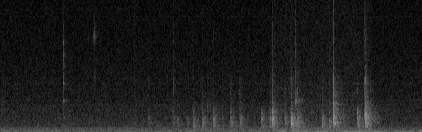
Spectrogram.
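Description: Light clicks and taps of small screws being threaded in and tightened with a hand tool, sparse at first, then quicker and louder from about three to five and a half seconds in. A steady low hum runs underneath.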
